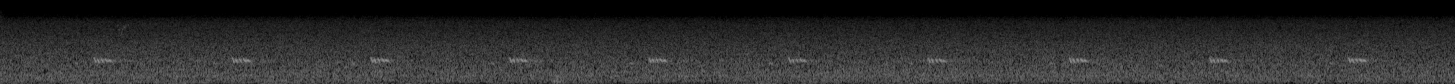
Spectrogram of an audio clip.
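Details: In Munnar forest, South India, a barbet calls in the background while a Malabar giant squirrel feeds in the trees, repeating a short, hollow mid-pitched note about every one and a half seconds over steady hiss.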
